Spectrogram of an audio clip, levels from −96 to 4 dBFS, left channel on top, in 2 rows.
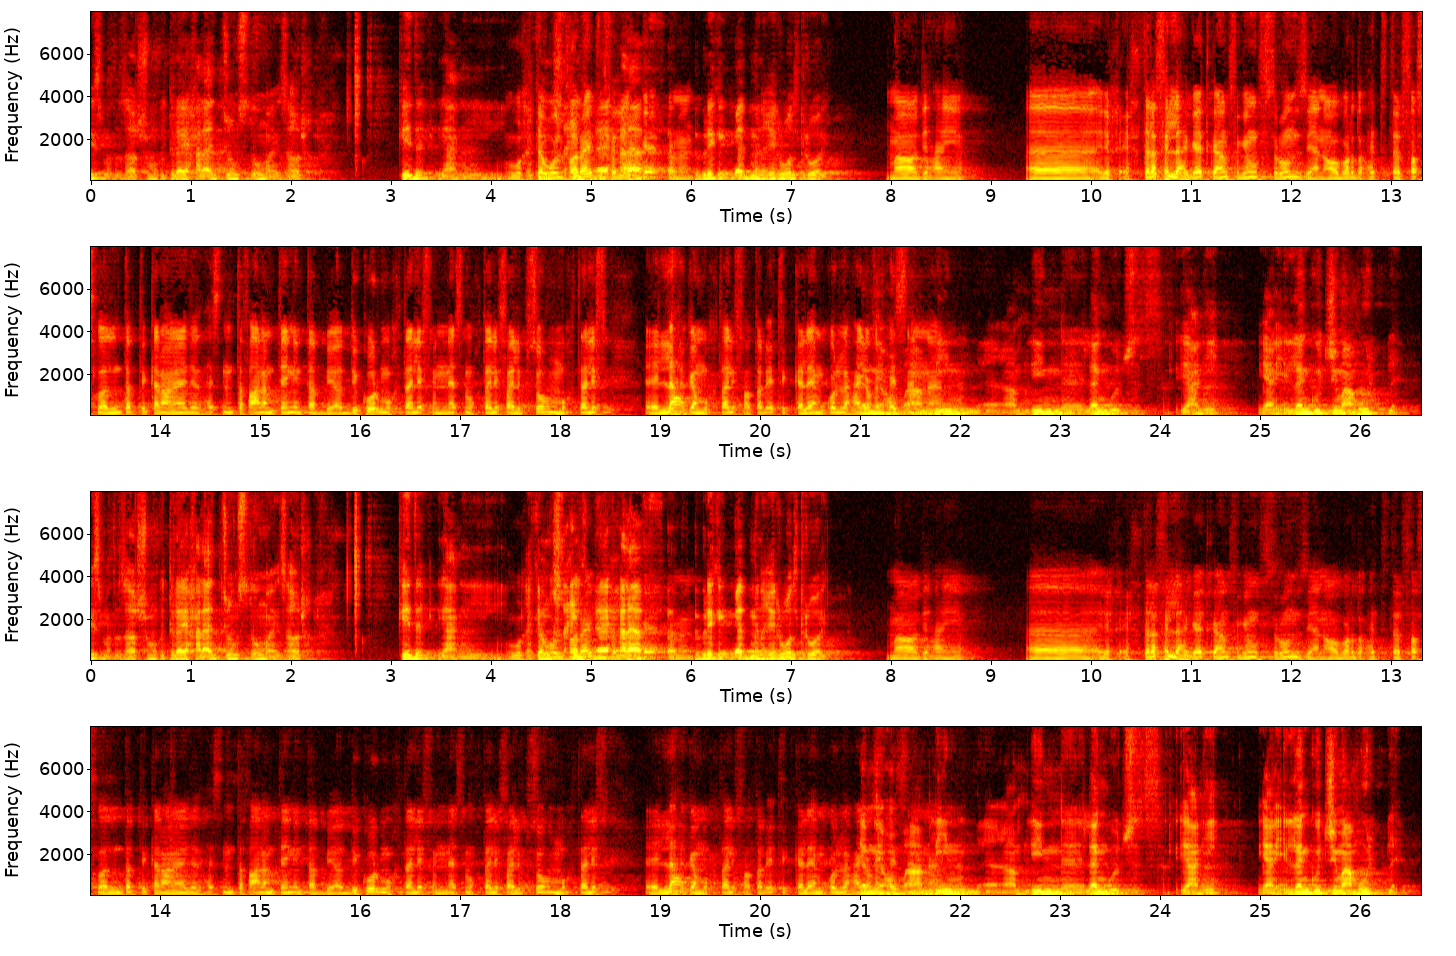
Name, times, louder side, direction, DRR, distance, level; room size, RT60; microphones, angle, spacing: voice 1, 0.0-2.2 3.1-7.4 21.0-24.6 25.0-26.4, right 1 dB, 40° right, 1.8 m, -22 dB
voice 2, 4.1-6.0 8.0-8.7 9.4-18.5 18.9-21.8, left 2 dB, 60° left, 1.7 m, -25 dB
27.0 x 22.5 x 7.0 m
head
